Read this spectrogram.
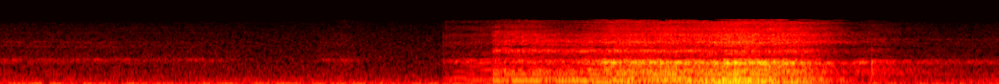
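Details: Snoring in a sleeping adult, recorded with the SnoreLab app: one harsh, rattling snore lasting about a second and a half.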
